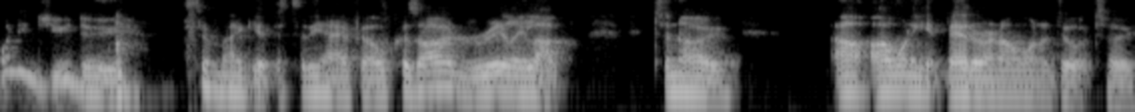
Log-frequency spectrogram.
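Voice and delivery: meek, weak, insipid little voice. Retelling own question about making the AFL: weak, meek, insipid voice. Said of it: "in a little weak, meek, insipid voice".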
